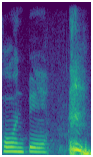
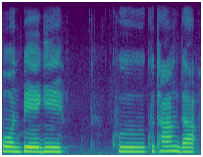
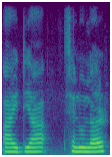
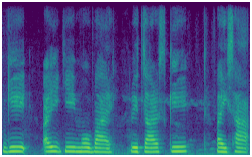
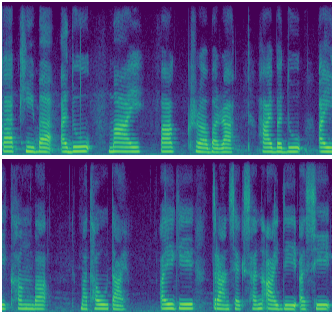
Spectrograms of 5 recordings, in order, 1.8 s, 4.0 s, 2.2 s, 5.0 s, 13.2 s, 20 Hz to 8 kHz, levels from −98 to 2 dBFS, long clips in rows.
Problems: background sounds at intervals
